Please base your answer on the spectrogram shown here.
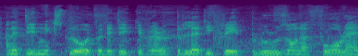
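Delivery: complainer voiced in a Welsh accent. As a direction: put on a Welsh accent for the hapless customer. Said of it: "I got nothing against the Welsh".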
